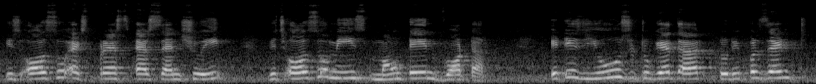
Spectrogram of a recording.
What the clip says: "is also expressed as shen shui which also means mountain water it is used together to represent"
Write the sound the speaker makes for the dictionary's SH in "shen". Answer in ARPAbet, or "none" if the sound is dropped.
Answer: S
